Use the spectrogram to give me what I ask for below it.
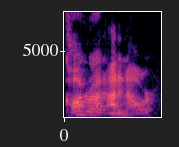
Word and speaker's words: Konrad Adenauer: like speeches from the transferor Conrad how you pronounce house uh come Konrad Adenauer as an hour thank you yeah which I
